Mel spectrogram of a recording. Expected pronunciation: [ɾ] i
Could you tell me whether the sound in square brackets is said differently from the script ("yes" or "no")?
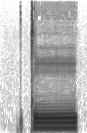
yes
